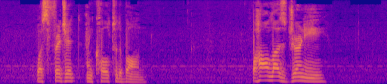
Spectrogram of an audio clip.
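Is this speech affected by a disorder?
No.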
